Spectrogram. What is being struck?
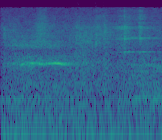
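Nothing is struck.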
